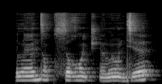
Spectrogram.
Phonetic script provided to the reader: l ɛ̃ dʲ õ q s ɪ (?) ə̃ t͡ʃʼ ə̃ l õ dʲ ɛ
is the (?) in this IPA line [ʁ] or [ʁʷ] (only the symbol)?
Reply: ʁʷ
